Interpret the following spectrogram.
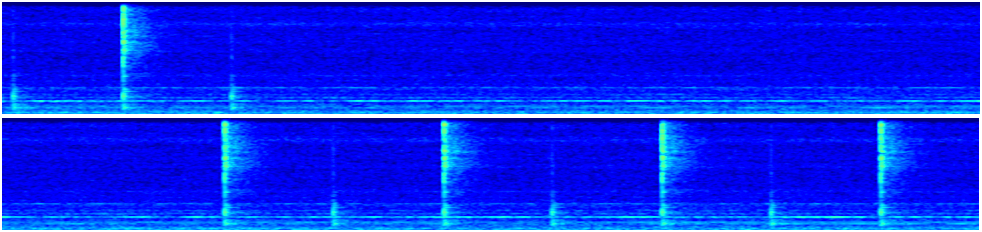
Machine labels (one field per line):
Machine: valve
